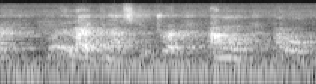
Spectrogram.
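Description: A man's voice preaching into a microphone, a few syllables a second with the room's echo.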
